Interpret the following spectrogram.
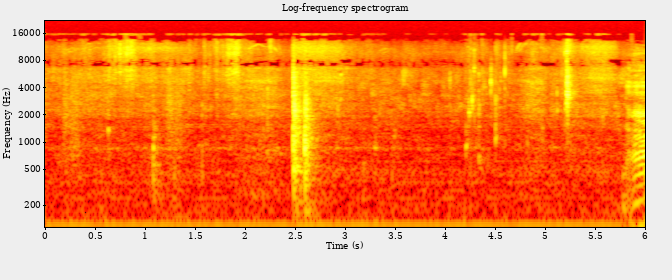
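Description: Quiet kitchen sounds of seasoning being shaken from a small plastic container into a pot and stirred with a wooden spoon: a steady low hum, a few faint taps, and one sharper knock about two and a half seconds in.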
